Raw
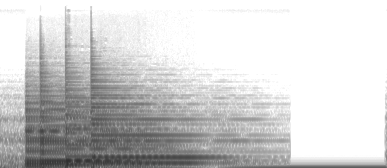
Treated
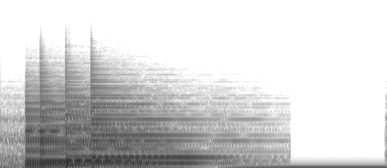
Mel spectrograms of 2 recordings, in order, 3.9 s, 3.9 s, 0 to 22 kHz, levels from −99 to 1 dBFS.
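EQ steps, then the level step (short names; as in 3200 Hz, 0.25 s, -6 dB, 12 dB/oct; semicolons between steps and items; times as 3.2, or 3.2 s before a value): LPF 5600 Hz 12 dB/oct; high shelf 3200 Hz -8.5 dB; 0.0 dB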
